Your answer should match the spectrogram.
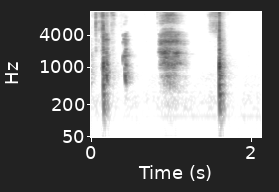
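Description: Squeaky green onions being chopped with a knife: a few quiet, crisp cuts spaced irregularly, one longer scraping stroke in the middle, with silence between them.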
